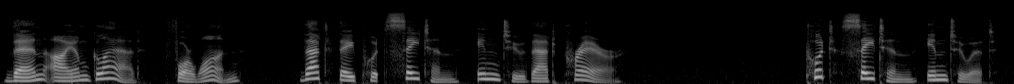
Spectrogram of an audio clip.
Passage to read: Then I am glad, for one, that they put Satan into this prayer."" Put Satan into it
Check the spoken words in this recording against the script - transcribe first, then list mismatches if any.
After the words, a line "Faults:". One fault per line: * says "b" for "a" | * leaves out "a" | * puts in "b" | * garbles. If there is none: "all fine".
Then I am glad, for one, that they put Satan into that prayer."" Put Satan into it
Faults:
* says "that" for "this"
